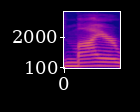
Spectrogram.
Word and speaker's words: Meyer: It will be easy to remember my name because Meyer rhymes with fire.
